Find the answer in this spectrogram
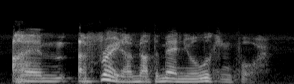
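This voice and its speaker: A man puts on a raspy character voice at medium pitch. He keeps a moderate pace with ordinary pitch variation. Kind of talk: noir detective parody. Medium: audio drama. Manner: deadpan, dry.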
